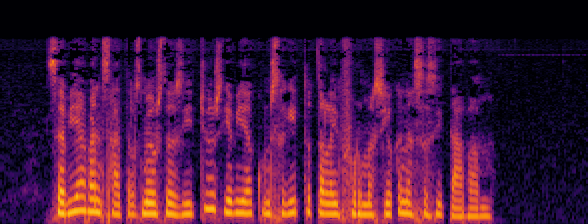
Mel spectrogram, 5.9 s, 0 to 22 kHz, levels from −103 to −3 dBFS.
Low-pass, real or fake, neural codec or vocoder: 10.8 kHz; real; none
